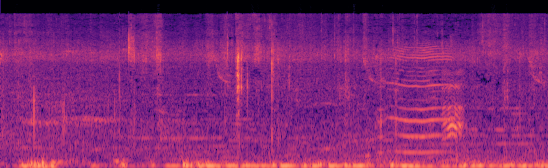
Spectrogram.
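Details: Goat on a village goat farm giving one quavering, wavering bleat near the end. Short clicks and knocks come earlier, over a constant low rumble and a high steady hiss.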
